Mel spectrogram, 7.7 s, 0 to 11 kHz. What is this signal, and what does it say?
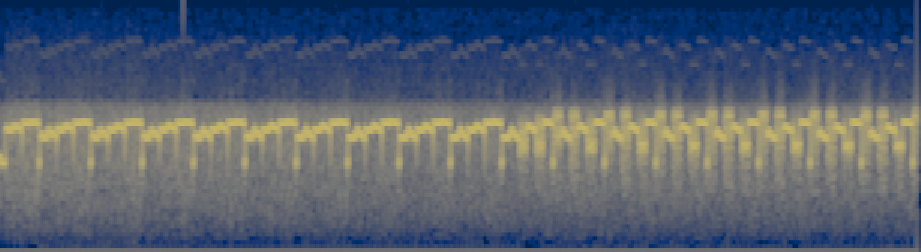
SSTV (slow-scan television), Scottie 1.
